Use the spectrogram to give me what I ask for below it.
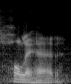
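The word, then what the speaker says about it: Holyhead: i shouldn't have doubted it's pronounced hollyhead ah goddammit it's not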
